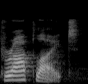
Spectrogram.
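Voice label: "droplight", English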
